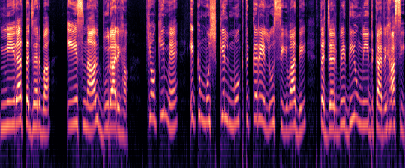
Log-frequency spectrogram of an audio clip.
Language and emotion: Punjabi, disgusted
